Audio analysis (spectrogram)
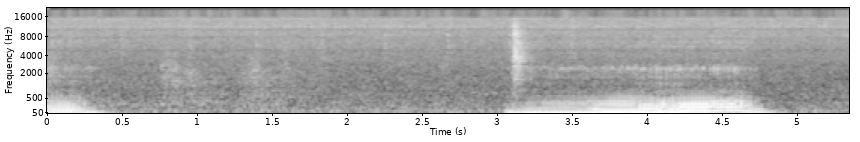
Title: SNORING GIRLFRIEND!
